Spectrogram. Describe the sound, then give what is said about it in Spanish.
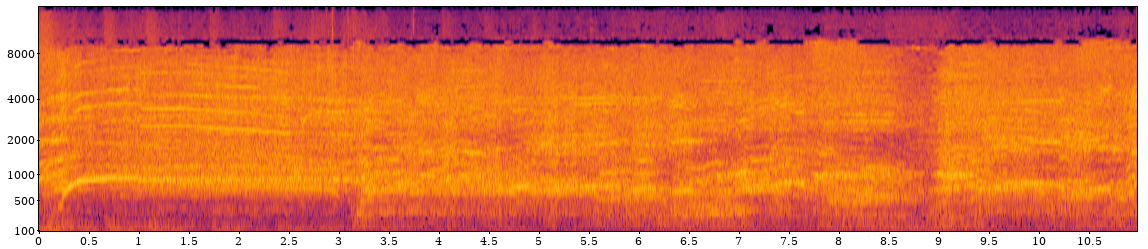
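A large crowd of supporters cheers and shouts continuously with cries of "valiente" and "libertad" as Venezuelan opposition leader María Corina Machado greets them from the balcony of the Gran Hotel in Oslo at 2:25 a.m.; overlapping voices, whoops and chanted cries form a loud, dense roar throughout. “Esto ha sucedido a las 2 y 25 de esta madrugada, entre gritos de valiente y libertad, y rodeada de su familia.”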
